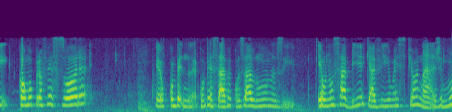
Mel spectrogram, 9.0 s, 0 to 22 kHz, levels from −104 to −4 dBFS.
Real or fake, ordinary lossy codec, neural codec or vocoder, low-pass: real; none; none; 5.4 kHz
